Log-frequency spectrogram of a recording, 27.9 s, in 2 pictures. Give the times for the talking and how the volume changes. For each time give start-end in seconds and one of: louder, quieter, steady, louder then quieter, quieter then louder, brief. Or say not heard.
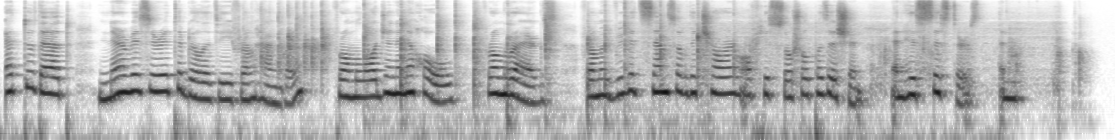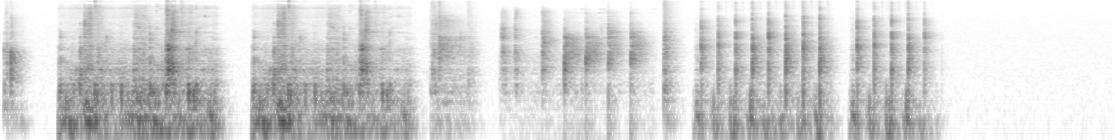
0.0-12.8 steady.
